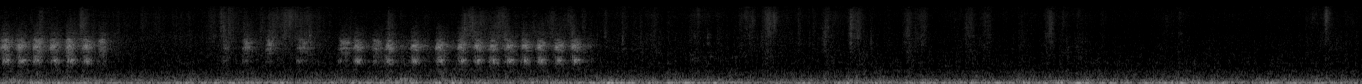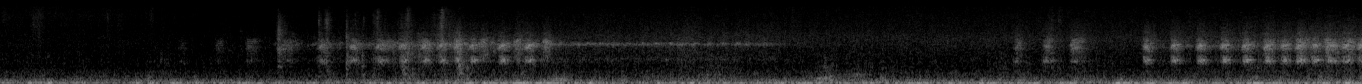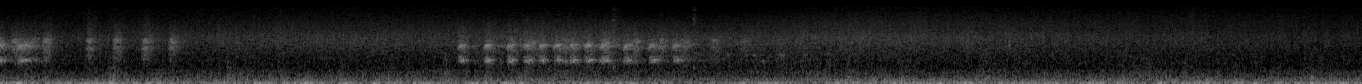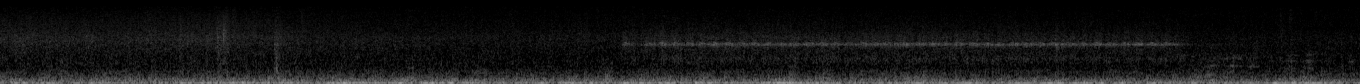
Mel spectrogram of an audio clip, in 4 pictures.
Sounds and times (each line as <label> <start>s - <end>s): frog 0.0s - 1.2s
fire 0.0s - 54.4s
little white noise 0.0s - 54.4s
soft night wind 0.0s - 54.4s
birds 2.2s - 6.0s
frog 2.2s - 6.0s
frog 15.4s - 21.5s
birds 15.4s - 21.5s
frog 23.7s - 29.1s
birds 31.8s - 35.0s
frog 31.8s - 35.1s
frog 47.0s - 53.3s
